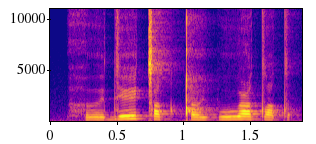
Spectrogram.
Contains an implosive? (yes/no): no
